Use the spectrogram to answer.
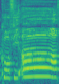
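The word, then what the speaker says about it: Coffey: verte je t'aime déjà ça s'écrit comme le confie mais ça se prononce pas pareil non ça se prononce comme le café mais ça s'écrit pas pareil ah oui alors je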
